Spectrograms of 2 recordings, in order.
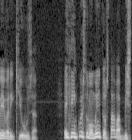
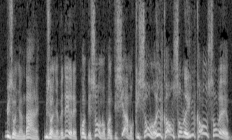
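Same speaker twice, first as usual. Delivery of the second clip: rising to very high calls; excited villagers calling for the consul; agitated crowd; 8 semitones higher than usual. Acted. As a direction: clamour for the consul.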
